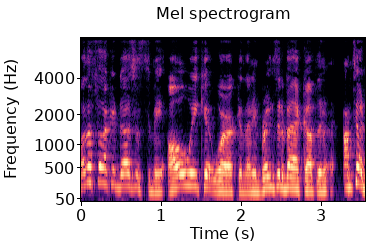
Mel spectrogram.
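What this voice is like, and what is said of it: Usual voice. Nothing is said of it.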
